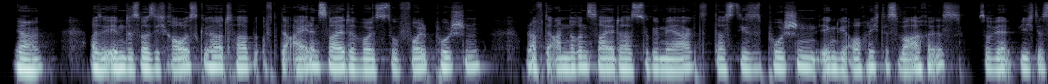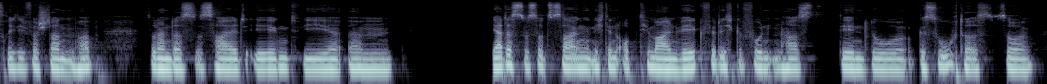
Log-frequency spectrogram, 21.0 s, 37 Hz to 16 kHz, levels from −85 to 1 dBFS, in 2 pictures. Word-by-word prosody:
Ja. 115 Hz, -2 st, +5 dB, 0.5 s
Also, 120 Hz, -3 st, +4 dB
eben 125 Hz, 0 st, +6 dB
das, 120 Hz, -2 st, 0 dB
was 120 Hz, -3 st, +5 dB
ich 120 Hz, +4 st, -5 dB
rausgehört 130 Hz, +2 st, +2 dB
habe. 125 Hz, 0 st, +1 dB
Auf -, -, -13 dB
der -, -, -5 dB
einen 135 Hz, -, +2 dB
Seite 125 Hz, -3 st, +3 dB
wolltest 115 Hz, 0 st, 0 dB
du 115 Hz, -, -2 dB
voll 120 Hz, +2 st, +1 dB
pushen 135 Hz, +1 st, -1 dB, 0.4 s
und -, -, -1 dB
auf -, -, 0 dB
der -, -, -3 dB
anderen 125 Hz, +2 st, +2 dB
Seite 120 Hz, -2 st, +1 dB
hast 115 Hz, 0 st, 0 dB
du 130 Hz, -, -5 dB
gemerkt, 115 Hz, +1 st, -1 dB
dass 120 Hz, 0 st, -2 dB
dieses 120 Hz, -2 st, -3 dB
Pushen 125 Hz, -1 st, +1 dB
irgendwie 115 Hz, -2 st, 0 dB
auch 115 Hz, +1 st, -2 dB
nicht 130 Hz, 0 st, -2 dB
das 130 Hz, -3 st, -6 dB
Wahre 125 Hz, +6 st, +1 dB
ist, 145 Hz, -1 st, -5 dB
so 120 Hz, -2 st, -4 dB
wie, 115 Hz, -, +2 dB
äh 120 Hz, -, 0 dB
wie 120 Hz, -, 0 dB
ich 115 Hz, -, -4 dB
das 120 Hz, -, -6 dB
richtig 120 Hz, -1 st, -2 dB
verstanden 115 Hz, -3 st, 0 dB
habe, 125 Hz, +2 st, 0 dB, 0.4 s
sondern 120 Hz, -2 st, +3 dB
dass 115 Hz, 0 st, -1 dB
es 120 Hz, +3 st, -5 dB
halt 115 Hz, -2 st, +1 dB
irgendwie, 115 Hz, 0 st, 0 dB, 0.2 s
ähm 110 Hz, -2 st, 0 dB, 1.0 s
ja, 125 Hz, 0 st, +5 dB
dass 145 Hz, -1 st, +1 dB
du 135 Hz, -, -3 dB
sozusagen 125 Hz, -2 st, 0 dB
nicht 125 Hz, -, -2 dB
den 125 Hz, -, +3 dB
optimalen 120 Hz, -4 st, +2 dB
Weg 120 Hz, +2 st, +2 dB
für -, -, -2 dB
dich 125 Hz, -1 st, -2 dB
gefunden 125 Hz, -4 st, -2 dB
hast, 115 Hz, 0 st, -3 dB, 0.2 s
den 120 Hz, -2 st, +2 dB
du 110 Hz, 0 st, -2 dB
gesucht 135 Hz, +4 st, -2 dB
hast, 115 Hz, 0 st, -4 dB
so. 115 Hz, -1 st, 0 dB
120 Hz, 185 wpm, -25 LUFS, 115-125 Hz, 1.0 s, eben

